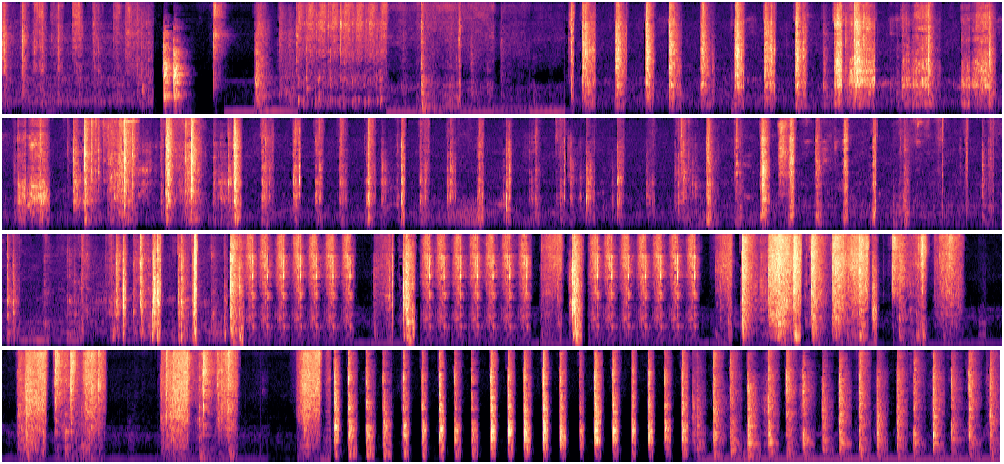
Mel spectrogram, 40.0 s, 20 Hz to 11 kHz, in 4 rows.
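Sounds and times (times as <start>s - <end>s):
packaging crinkling: 31.6s - 32.4s.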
